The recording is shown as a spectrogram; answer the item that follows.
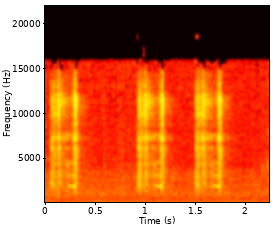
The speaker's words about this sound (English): Oh, look, get the camera out. We'll need some shots of that. All right, one thing at a time. Give me a second. Okay.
